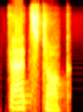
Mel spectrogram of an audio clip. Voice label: "fat stock", Indian

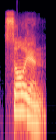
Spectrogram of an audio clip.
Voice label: "saurian", Indian

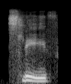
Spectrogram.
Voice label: "sleeve", Indian

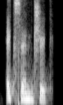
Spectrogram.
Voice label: "eccentric", Indian

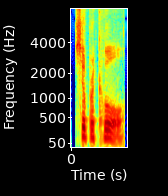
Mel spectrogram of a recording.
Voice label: "supercool", American

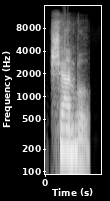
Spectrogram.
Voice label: "shamble", Indian

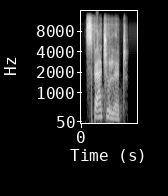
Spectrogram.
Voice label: "spatulate", Indian

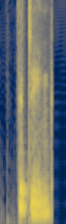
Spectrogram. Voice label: "fitting", Indian

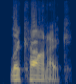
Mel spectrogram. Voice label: "laconic", American

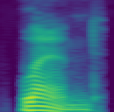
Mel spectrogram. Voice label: "lend", American

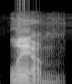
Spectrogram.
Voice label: "limn", American

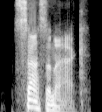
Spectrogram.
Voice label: "Sassenach", British

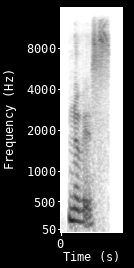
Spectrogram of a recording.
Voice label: "novice", Indian

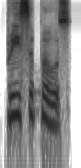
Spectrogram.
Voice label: "presuppose", Indian; Dictionary

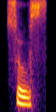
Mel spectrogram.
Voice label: "psoas", Indian; Dictionary

